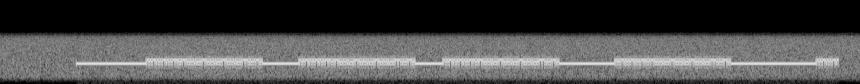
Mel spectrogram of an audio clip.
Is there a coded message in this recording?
Yes: 300-baud modem data (V.21 tones) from 0.8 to 8.4 s, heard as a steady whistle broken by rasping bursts, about 300 baud, 200 Hz shift, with phone line noise.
